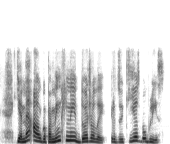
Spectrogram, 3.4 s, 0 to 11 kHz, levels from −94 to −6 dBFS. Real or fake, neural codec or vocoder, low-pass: fake; codec, 16 kHz, 4 kbps, X-Codec, HuBERT features, trained on LibriSpeech; 7.2 kHz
